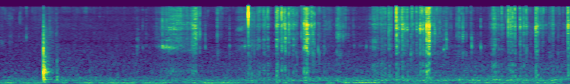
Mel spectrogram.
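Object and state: Dried soap bar being shaved.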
